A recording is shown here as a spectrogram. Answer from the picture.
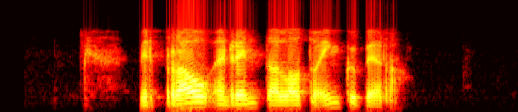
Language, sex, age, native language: Icelandic, male, 30-39, Icelandic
